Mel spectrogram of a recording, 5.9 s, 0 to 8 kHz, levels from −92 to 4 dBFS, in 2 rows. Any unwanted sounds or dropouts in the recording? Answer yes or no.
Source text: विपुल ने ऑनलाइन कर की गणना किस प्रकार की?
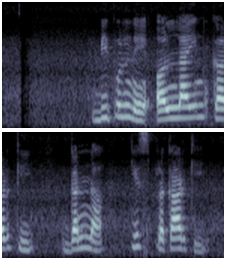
no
